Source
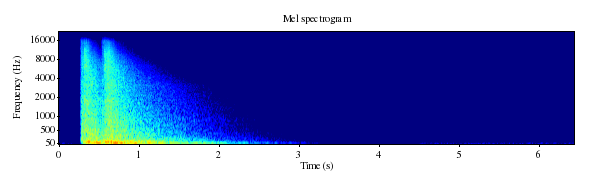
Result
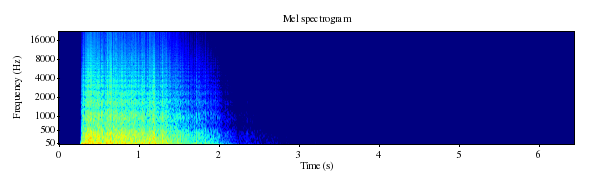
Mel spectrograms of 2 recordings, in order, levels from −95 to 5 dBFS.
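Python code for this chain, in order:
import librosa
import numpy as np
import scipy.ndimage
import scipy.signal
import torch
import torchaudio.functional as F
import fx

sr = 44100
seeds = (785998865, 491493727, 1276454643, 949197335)

y = np.r_[np.sort(x[:len(x) // 128 * 128].reshape(-1, 128), axis=1).ravel(), x[len(x) // 128 * 128:]]
y = scipy.signal.sosfilt(scipy.signal.butter(2, 4900.0, 'lowpass', fs=sr, output='sos'), y)
y = fx.low_shelf(y, sr, hz=490.0, db=-8.5)
y = y + 0.34 * np.pad(y, (int(1.6 * sr / 1000.0), 0))[:len(y)]
y = fx.leveller(y, sr, passes=3)
y = fx.rider(y, sr, range_db=10, speed_s=0.5)
y = fx.rev_schroeder(y, sr, rt60_s=0.55, comb_ms=25, drr_db=-3.0)
y = fx.noise_vocoder(y, sr, seeds[0], bands=1)
y = fx.running_max(y, sr, window=65)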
